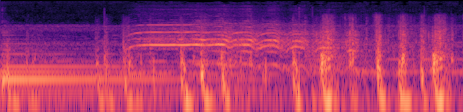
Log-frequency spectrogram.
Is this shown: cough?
no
